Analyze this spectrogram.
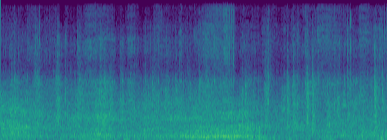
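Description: Water-scooping firefighting aircraft flying overhead: a steady propeller-aircraft drone that grows a little louder about four seconds in.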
